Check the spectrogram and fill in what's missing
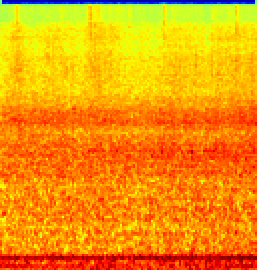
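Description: An automatic VW Golf accelerates with a steady, loud engine drone and a constant low tonal hum, heard from inside the car with no talking.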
